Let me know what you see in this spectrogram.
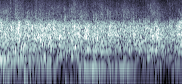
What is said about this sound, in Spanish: Denle otro aplauso al Señor.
